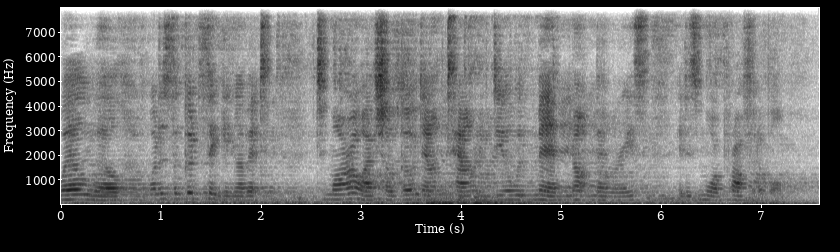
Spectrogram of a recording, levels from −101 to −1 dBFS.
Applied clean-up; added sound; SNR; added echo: none; Thunder; 6 dB; reverberation time 2.7 s.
